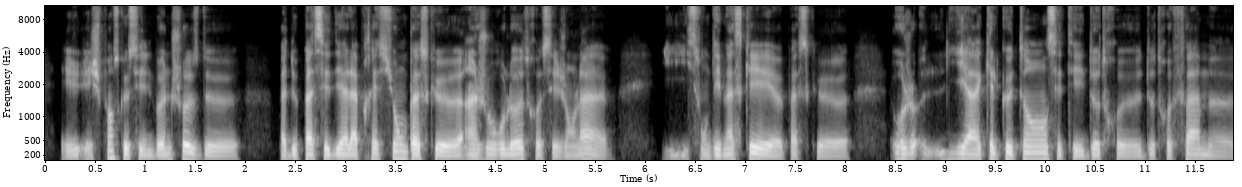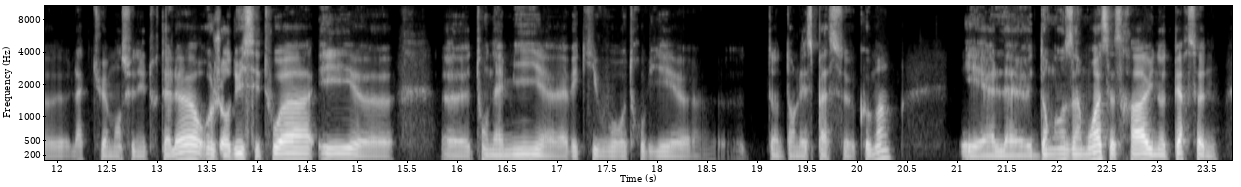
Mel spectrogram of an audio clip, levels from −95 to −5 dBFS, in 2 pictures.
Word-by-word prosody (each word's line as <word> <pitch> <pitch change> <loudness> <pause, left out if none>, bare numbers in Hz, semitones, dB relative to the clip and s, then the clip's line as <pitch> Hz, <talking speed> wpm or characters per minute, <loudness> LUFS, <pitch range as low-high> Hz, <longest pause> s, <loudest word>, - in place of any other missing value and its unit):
et 100 +2 -3
et - - -3
je - - 0
pense 150 0 0
que - - +4
c'est 105 - 0
une 100 - -4
bonne 110 +2 +2
chose 125 -1 +3
de 95 -2 -2 0.4
bah, 105 - 0
de 105 +1 -1
pas 115 +3 +4
céder 110 +2 +3
à 110 - +5
la 110 0 +5
pression 130 +5 0
parce 110 -3 +5
que, - - -1 0.2
heu, - - -1
un 105 0 +2
jour 110 0 -1
ou 110 - +4
l'autre 115 +2 +1
ces 95 - -2
gens 95 0 -5
là, 110 -4 0
heu, - - -13 0.5
i 100 +1 -12
ils - - -11
sont 105 +2 -3
démasqués, 110 +1 +3
heu, 95 - -1
parce - - -4
que, - - -8
heu. 95 0 -4 0.4
Aujour 120 -1 0
i - - -9
i - - -9
il 125 - -10
y 125 - +5
a 115 0 +4
quelque 120 +1 +1
temps, 130 +1 +2
c'était 105 -4 -1
d'autres, 110 +1 -3
heu, 100 0 -4
d'autres 105 +1 -6
femmes, 115 -2 -1
heu, 95 -1 -9
là 105 +1 -10
que - - -34
tu - - -7
as - - -5
mentionné 95 0 -8
tout - - -18
à 105 - 0
l'heure. 135 +4 +5
Aujourd'hui 115 +1 +2
c'est - - 0
toi 120 -1 +5
et 120 -1 +1
heu 95 -2 -4 0.5
heu, 100 -1 -5
ton 105 +3 -6
amie, 110 +2 -1
heu, 95 -1 -5
avec 95 0 -6
qui 110 - -8
vous 100 -2 -8
vous 95 -1 -6
retrouviez, 95 0 -7
heu, 90 -1 -7 0.8
dans 100 -2 -6
dans 95 +1 -9
l'espace, 95 0 -4
heu, - - -8
commun 140 +8 -3 0.7
et 100 -1 0
heu, 100 - -2
le 100 0 -1
dans 110 +2 0
1 110 - +1
mois 130 +5 +5
ça 140 - +2
sera 120 0 +6
une 110 -1 +2
autre 105 -1 -4
personne 105 -5 +1
105 Hz, 225 wpm, -22 LUFS, 100-115 Hz, 0.8 s, sera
